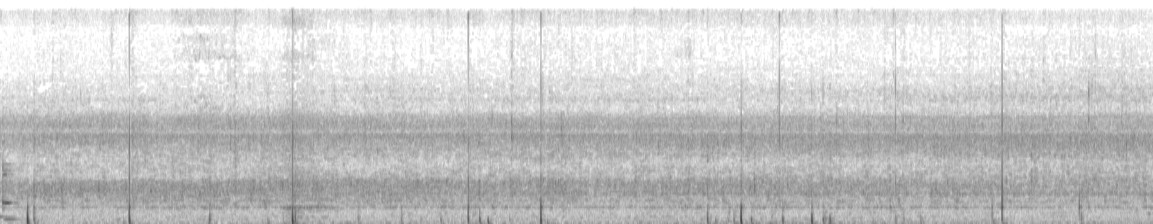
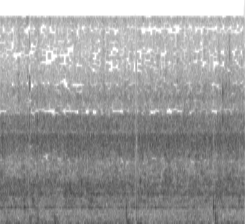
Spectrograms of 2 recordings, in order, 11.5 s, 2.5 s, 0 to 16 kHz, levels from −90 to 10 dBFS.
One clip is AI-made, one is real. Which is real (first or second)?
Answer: first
